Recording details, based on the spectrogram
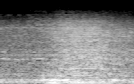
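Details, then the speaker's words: Toyota Vios Dual VVT-i petrol engine revving smoothly and evenly with A/C on, no misfire or stumbling after spark plug fix; owner had complained of low power. "So kahit binibirit natin, walang missfire na nakikita."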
